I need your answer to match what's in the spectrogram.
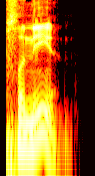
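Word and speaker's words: Plinian: And then there's an even more volcanic, more violent eruption called Planean, I believe is how it's pronounced. – I think so.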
